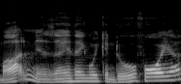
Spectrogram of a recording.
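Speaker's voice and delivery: put-on loud, high Boston accent. Act out Senator Kennedy phoning Doctor King in jail, in your best Kennedy accent. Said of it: "I'm going to do my best Kennedy accent".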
